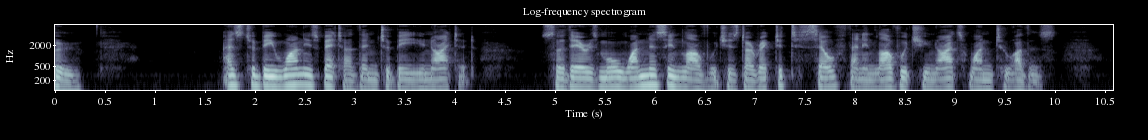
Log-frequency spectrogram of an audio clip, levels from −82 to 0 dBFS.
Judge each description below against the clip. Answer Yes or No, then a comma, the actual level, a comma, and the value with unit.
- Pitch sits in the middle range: No, low, 115 Hz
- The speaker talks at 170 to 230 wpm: Yes, average, 175 wpm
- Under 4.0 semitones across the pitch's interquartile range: Yes, average, 2.9 semitones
